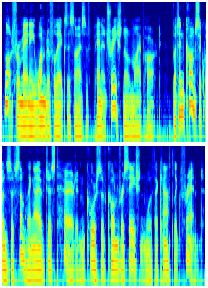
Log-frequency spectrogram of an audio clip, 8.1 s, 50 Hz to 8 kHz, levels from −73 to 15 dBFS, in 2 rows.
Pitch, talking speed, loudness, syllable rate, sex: 105 Hz, 200 wpm, -19 LUFS, 6.0 syllables/s, male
